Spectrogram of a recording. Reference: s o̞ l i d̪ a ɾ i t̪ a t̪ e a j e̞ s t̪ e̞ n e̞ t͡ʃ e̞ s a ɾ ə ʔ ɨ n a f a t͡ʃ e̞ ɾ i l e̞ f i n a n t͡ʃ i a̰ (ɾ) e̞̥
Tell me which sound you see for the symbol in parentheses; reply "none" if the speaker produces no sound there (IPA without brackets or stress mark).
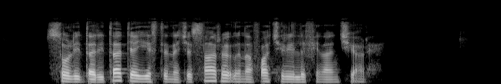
ɾ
